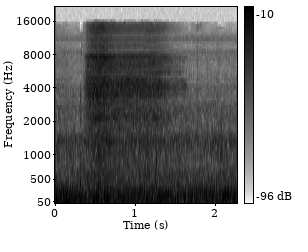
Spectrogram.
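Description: A man's breath drawn in sharply through the nose close to the microphone, a faint hiss lasting a little over a second.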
